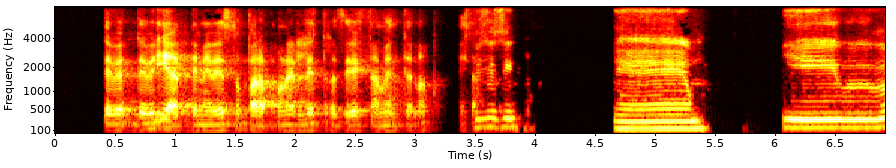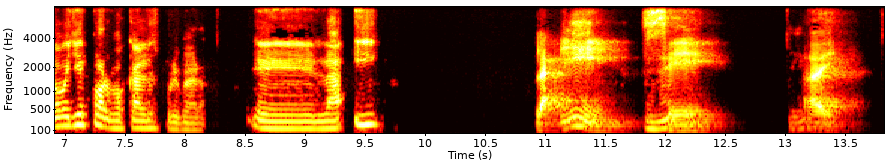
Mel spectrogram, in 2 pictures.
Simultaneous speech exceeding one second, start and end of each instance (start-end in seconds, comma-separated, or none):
none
